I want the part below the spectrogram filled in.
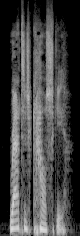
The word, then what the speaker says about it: Ratajkowski: Emily Ratajkowski. R-A-T-A-J. – Try it. – K-O-W-S-K-I. – Say it. – Emily Ratajkowski. – That's nice. Good job.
